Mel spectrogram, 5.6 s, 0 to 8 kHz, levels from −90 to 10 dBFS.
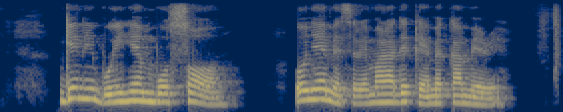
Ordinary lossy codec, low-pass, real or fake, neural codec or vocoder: none; 7.2 kHz; real; none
